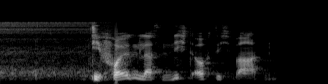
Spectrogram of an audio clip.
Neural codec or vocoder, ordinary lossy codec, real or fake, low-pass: none; none; real; 7.2 kHz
